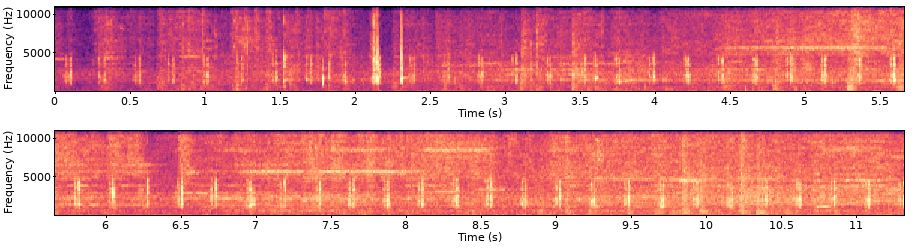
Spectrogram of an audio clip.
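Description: Mumbai suburban train running along a station platform: a low rumble that grows steadily louder, with many sharp clicks and clacks.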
